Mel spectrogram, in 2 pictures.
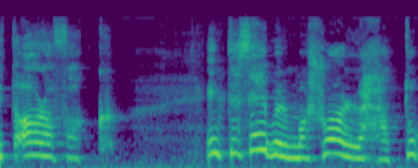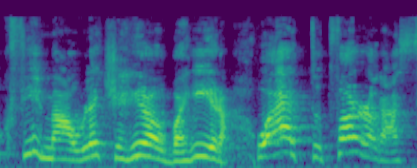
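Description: A young man answers a woman.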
